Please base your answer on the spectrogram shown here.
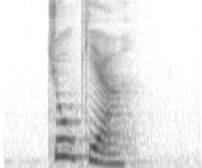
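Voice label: "чулкиа", Komi, female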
